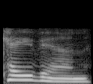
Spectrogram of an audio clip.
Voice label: "cave-in", English

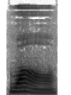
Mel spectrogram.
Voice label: "wall", spelling

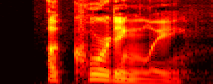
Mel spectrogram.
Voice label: "accordingly", English voice

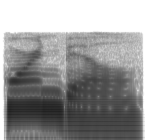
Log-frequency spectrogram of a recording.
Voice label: "hornbill", English

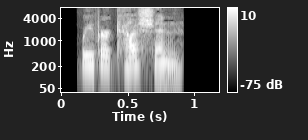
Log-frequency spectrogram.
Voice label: "repercussion", English

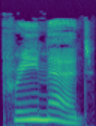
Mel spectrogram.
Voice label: "pre-med", voice, spelling

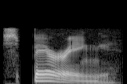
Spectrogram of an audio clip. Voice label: "sparing", English

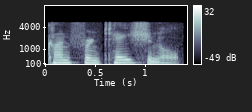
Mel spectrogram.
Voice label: "confrontational", English

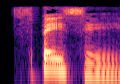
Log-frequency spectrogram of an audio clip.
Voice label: "spacey", english

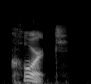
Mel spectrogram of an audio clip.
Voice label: "court", voice spelling

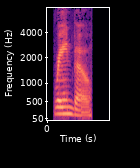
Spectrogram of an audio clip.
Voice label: "rainbow", english

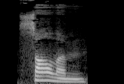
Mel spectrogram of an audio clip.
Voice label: "solemn", English voice

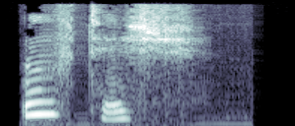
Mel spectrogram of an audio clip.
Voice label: "ooftish", English

